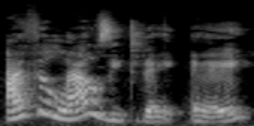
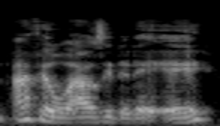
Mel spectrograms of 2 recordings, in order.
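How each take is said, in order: First: "eh" as a real question, voice pitched up on "I feel lousy today, eh?"; checking the listener agrees with "eh"; seeking agreement. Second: "eh" tacked on flat, lower pitch, as a statement; emphatic "eh", no question in it; for emphasis. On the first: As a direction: ask "eh" wanting a yes back. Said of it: "as a way of seeking affirmation". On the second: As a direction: drop the voice and just underline it with "eh". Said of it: "or simply for emphasis". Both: Shown as a demonstration.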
